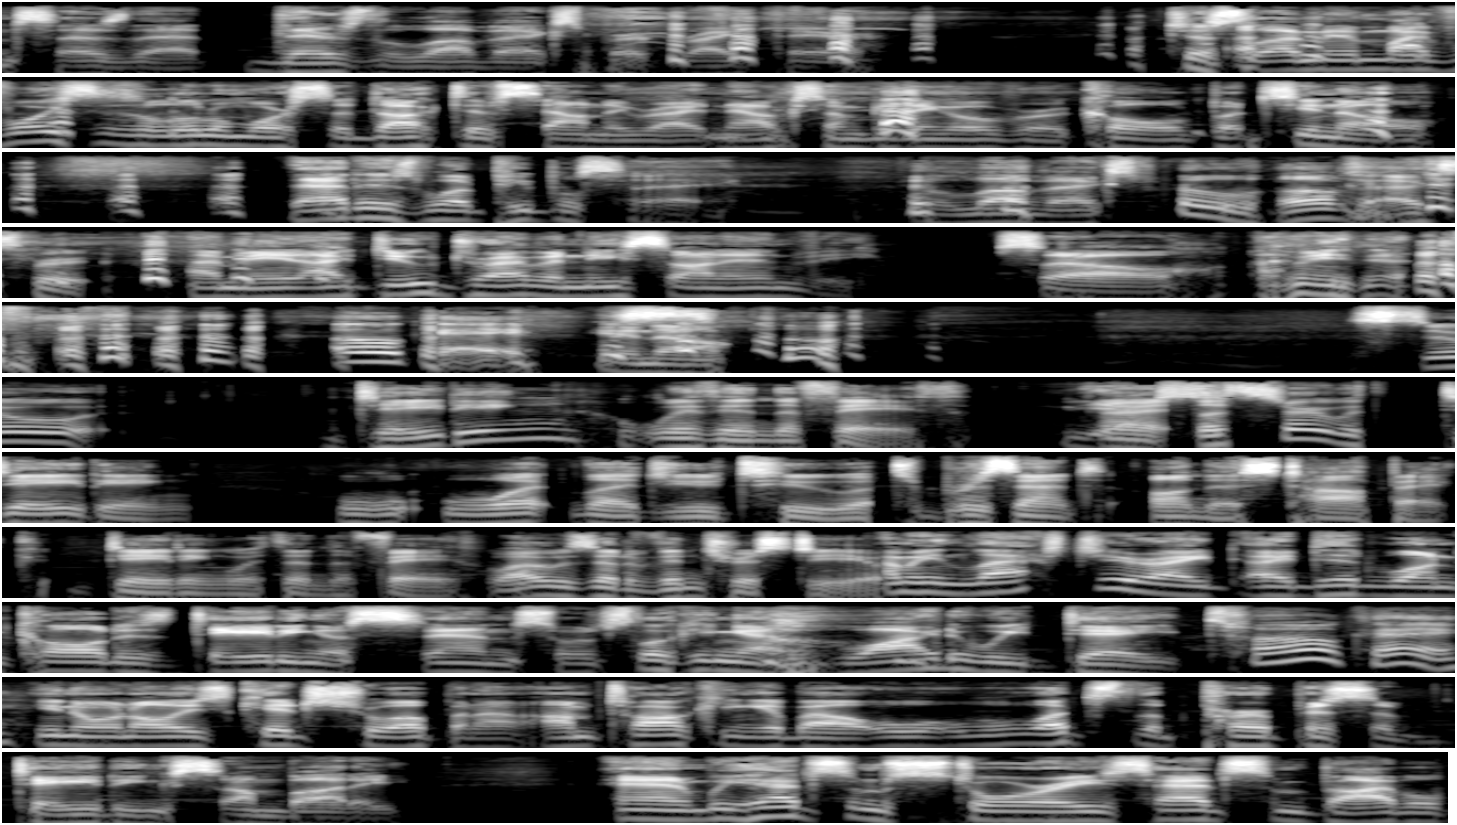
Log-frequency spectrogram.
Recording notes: at the Higher Things conference in Carbondale, IL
